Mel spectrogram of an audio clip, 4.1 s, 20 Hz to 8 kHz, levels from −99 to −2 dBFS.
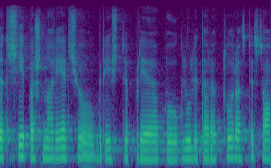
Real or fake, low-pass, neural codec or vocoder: real; 7.2 kHz; none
